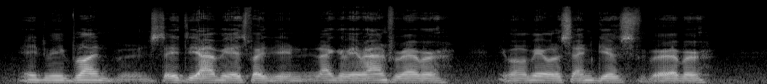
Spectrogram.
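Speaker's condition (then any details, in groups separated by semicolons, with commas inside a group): Multiple sclerosis; diagnosed decades ago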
